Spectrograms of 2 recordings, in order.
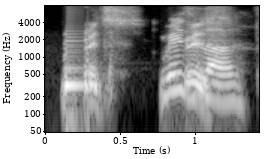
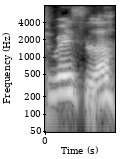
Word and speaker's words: Rizla: Rizla. No, I was calling him Riz. No, it's Rizla.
